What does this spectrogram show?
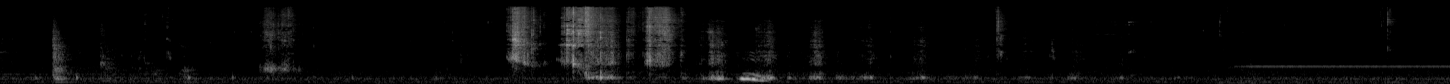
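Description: Crisp kerupuk crackers being bitten and chewed close to the microphone. The crunching is loudest in a run about five to seven seconds in, then settles into softer chewing clicks.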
